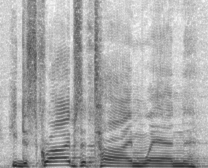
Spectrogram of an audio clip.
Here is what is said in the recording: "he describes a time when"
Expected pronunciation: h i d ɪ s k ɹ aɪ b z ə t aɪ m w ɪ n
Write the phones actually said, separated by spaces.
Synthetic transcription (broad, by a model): h i d ɪ s k ɹ aɪ b z ə t aɪ m w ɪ n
